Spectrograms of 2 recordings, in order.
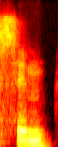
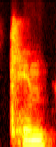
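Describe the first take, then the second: First: The word begins with an S sound. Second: The word begins with a hard K sound. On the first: "but maybe it's SIM" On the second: "which I always used to sort of pronounce as KIM"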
